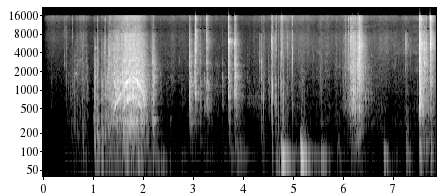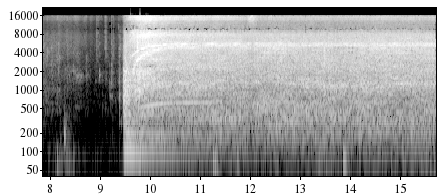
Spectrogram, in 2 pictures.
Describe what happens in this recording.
I turned on the vacuum cleaner and walked around the living room while vacuuming the floor.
